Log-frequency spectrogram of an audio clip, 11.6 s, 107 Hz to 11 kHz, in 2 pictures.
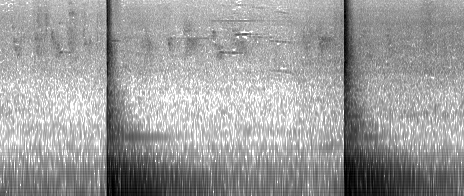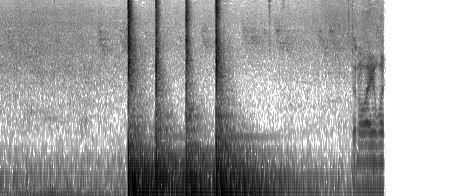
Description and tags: Eco Metal Plate150091
Eco Metal Plate
DVD, Radio, alien-sound-effects, pod-Cast, owi, Sound-Effects, effects, Future, Futuristic, stolting-media-group, TV, Film, fx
